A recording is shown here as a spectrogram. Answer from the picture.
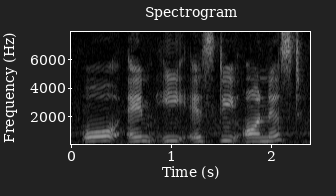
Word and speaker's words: honest: Okay, now in these two words, children, make sure that when we are pronouncing it, जब हम इन words को बोलते हैं, ऑनेस्ट, आर, एच हमारा silent होता है.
